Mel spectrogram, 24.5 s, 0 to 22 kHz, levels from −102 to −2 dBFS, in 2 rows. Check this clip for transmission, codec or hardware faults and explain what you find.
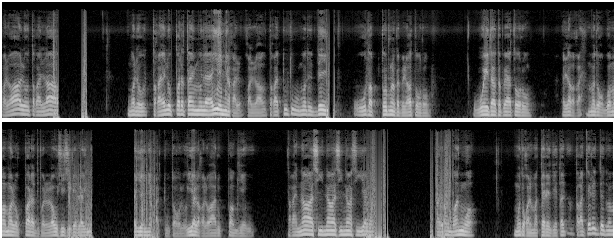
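The clip has a hardware fault: intermittent contact at 1.03–1.70 s, 6.49–6.65 s, 13.57–15.36 s (just before "tu taolo iala") and 19.48–21.27 s. A loose connection opens for 0.47 s, 0.10 s, 0.85 s and 0.85 s. The speech drops out to faint hiss, with crackle at each break.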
